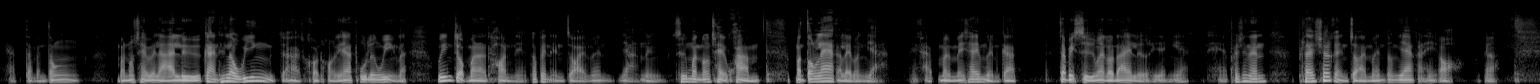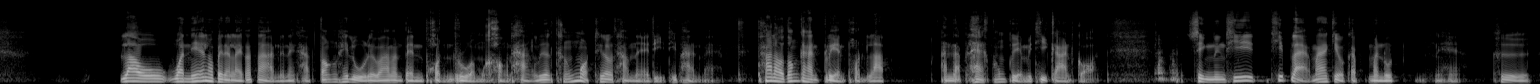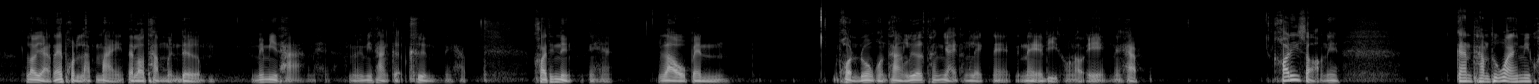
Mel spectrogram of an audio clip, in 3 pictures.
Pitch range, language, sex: 90-150 Hz, Thai, male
